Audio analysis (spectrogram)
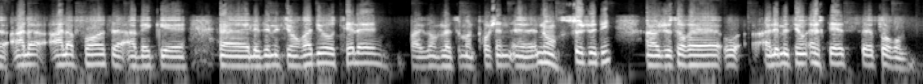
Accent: Afghanistan; now in Neuchâtel, Switzerland; je viens de l'Afghanistan. Et du coup, j'ai, j'ai vécu cette guerre

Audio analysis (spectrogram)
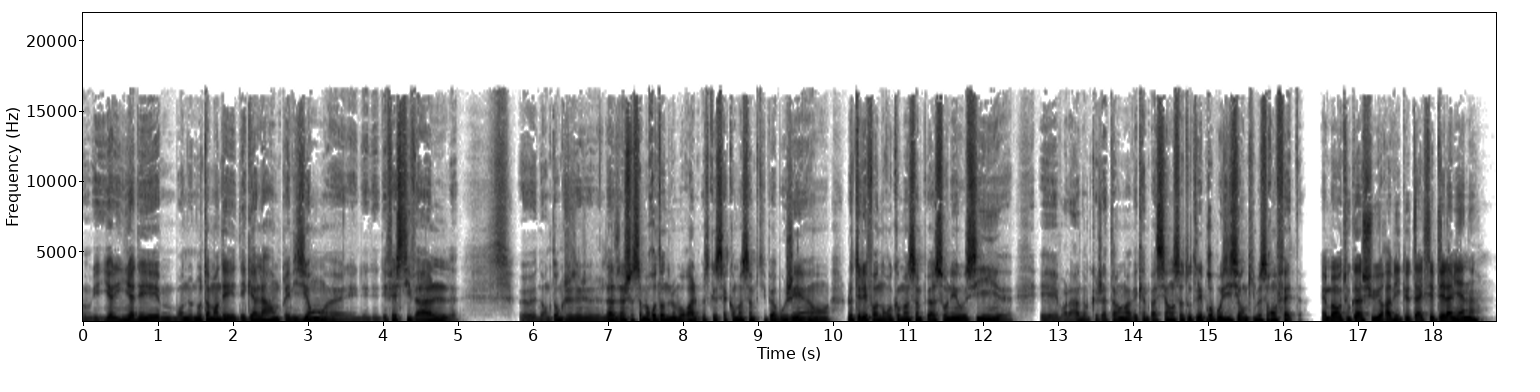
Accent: Digne-les-Bains, Provence-Alpes-Côte d'Azur, France; accent: du Sud; now in Paris, France; je viens de Digne-les-Bains, dans les Alpes d'Haute-Provence

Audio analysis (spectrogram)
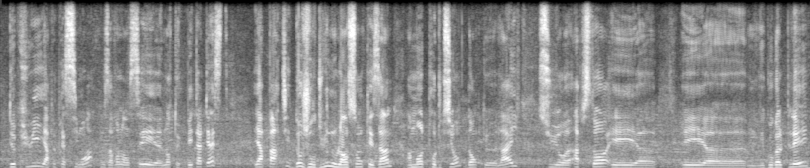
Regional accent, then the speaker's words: France; also born or lived in Cameroon (origin/ancestry); je suis français, mais de par mon origine africaine, donc camerounaise

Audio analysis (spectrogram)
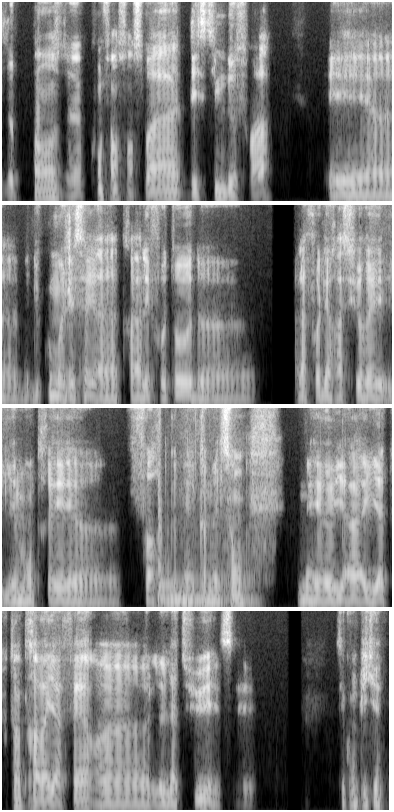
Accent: Lyon, Auvergne-Rhône-Alpes, France; je suis lyonnais, j'aime Lyon

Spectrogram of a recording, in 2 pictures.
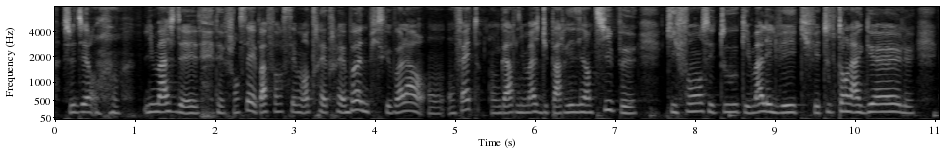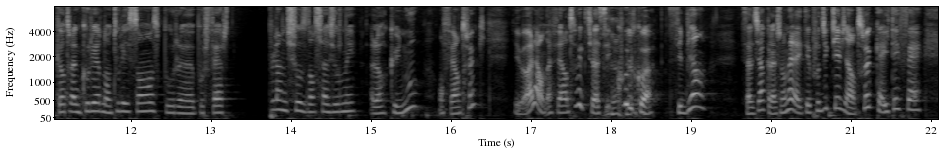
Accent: French Polynesia; nous, on est du vrai Sud, genre hémisphère Sud

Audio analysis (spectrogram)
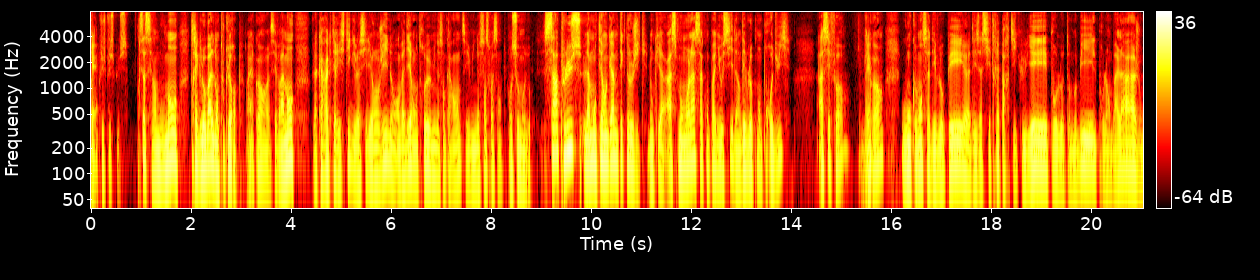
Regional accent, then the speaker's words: Strasbourg, Grand Est, France; moved away as an adult; also born or lived in Paris; now in Brussels, Belgium; Originellement, je suis alsacien, je viens de Strasbourg, j'ai grandi là-bas avant d'aller à Paris pour l'école d'ingénieur

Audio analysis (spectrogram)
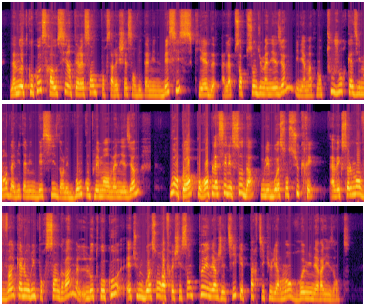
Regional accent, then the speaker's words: France; chez nous en France

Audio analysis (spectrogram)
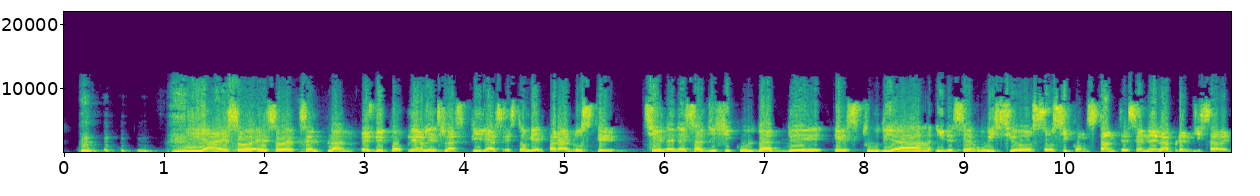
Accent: Melun, Île-de-France, France; Spanish is a second language; moved away as an adult; now in Bogotá, Colombia; Yo nací en un pueblo que se llama Melun, a unos 30, 40 minutos de, París.

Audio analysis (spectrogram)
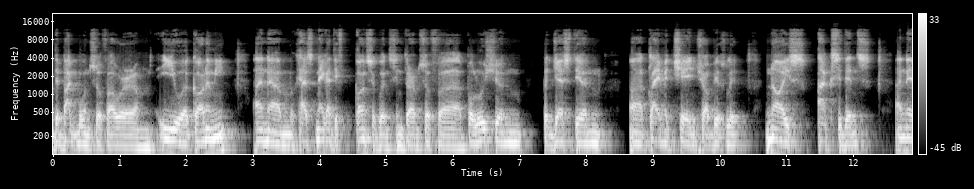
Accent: Barcelona, Catalonia, Spain; I'm from Barcelona

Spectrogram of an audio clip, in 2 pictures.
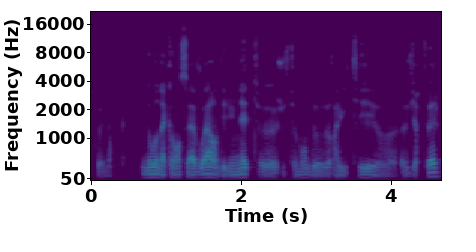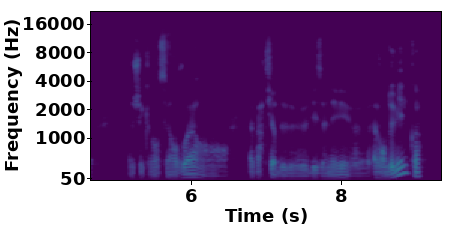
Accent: Normandy, France; moved away as an adult; Comme j'étais normand, je suis revenu dans la région

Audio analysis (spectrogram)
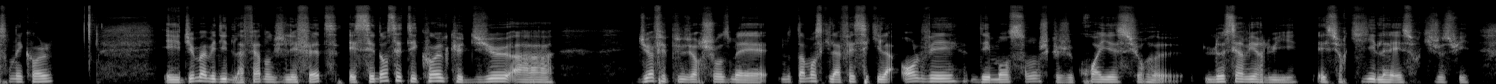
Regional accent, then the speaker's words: France; je suis français, d'un père français, d'une mère allemande

